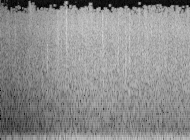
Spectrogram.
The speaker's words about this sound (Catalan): la primera opció és una llar de foc amb el so de la pluja de fons que sona així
